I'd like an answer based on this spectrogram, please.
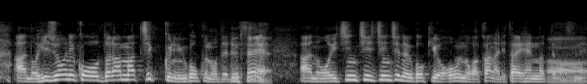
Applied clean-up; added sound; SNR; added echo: none; none; none; none.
